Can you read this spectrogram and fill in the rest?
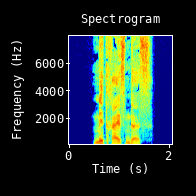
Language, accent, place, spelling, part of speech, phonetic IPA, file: German, Germany, Berlin, mitreißendes, adjective, [ˈmɪtˌʁaɪ̯sn̩dəs], De-mitreißendes.ogg
- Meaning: strong/mixed nominative/accusative neuter singular of mitreißend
